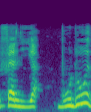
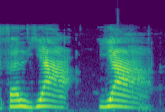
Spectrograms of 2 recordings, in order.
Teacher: يَعْبُدُ the عين not with cutting sound, it has little running, the same time it's not Hamza. When I say فَلْيَعْبُدُ, this is Hamza sound and not عين.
